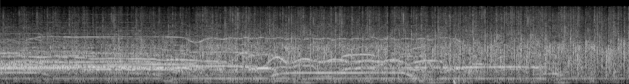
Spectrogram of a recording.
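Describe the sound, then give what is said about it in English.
Loud, steady audience applause and cheering welcome a comedian onto the stage at a UCB comedy show, with whoops and whistles rising above the clapping throughout about six seconds. “when it is somebody's first time on the show, we welcome them with very much exuberant applause. Correct? Yeah. Well, please, let's hear it nice and loud for Melanie Maras. Give it up for her.”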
